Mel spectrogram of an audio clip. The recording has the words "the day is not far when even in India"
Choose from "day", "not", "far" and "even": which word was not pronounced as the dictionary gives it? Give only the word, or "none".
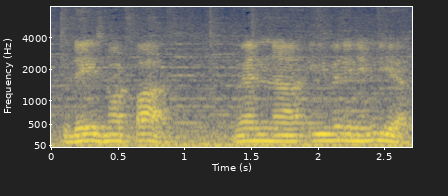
far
